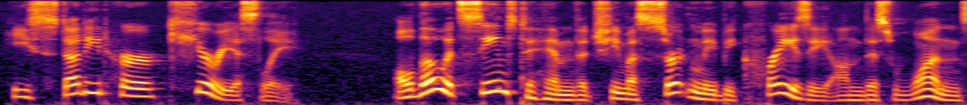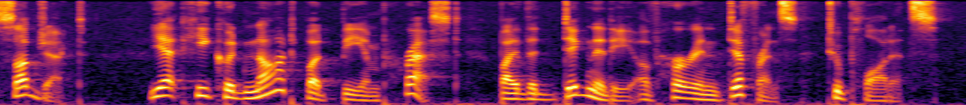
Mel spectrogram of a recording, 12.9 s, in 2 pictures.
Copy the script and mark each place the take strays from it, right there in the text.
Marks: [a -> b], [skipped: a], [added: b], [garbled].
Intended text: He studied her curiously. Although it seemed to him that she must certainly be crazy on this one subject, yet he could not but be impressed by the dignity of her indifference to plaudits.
He studied her curiously. Although it [seemed -> seems] to him that she must certainly be crazy on this one subject, yet he could not but be impressed by the dignity of her indifference to plaudits.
